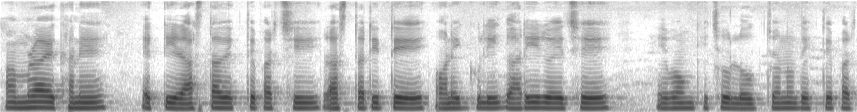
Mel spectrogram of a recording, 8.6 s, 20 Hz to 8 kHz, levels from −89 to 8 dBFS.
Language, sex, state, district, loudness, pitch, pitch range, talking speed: Bengali, male, West Bengal, Kolkata, -22 LUFS, 135 Hz, 135-140 Hz, 120 wpm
